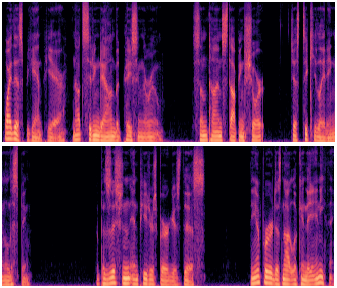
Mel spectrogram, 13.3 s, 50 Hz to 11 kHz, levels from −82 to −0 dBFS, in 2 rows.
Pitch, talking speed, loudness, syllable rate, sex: 100 Hz, 135 wpm, -19 LUFS, 5.3 syllables/s, male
